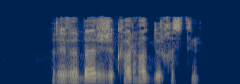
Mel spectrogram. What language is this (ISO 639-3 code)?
kur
